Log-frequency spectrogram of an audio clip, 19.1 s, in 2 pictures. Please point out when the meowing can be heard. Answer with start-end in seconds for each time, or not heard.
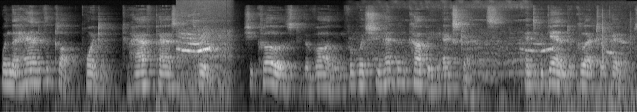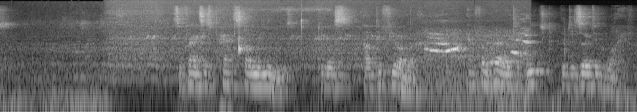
2.6-3.5, 7.8-9.4, 15.9-17.6.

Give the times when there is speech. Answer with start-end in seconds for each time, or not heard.
0.0-9.7, 12.2-18.9.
